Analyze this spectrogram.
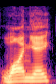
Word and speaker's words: Wanya: and they'll definitely try Wanye it's why if you guys ever forget how to pronounce the guy's name it's literally Kanye with a W or it's Boys to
